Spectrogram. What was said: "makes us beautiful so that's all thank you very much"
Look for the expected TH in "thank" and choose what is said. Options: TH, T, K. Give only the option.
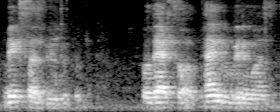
T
